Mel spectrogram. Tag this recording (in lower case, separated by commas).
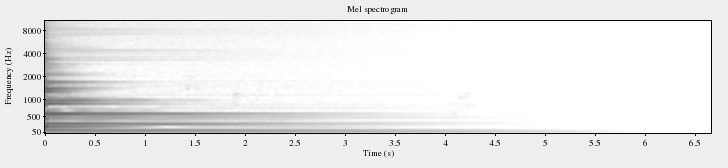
music, acoustic guitar, guitar, plucked string instrument, musical instrument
